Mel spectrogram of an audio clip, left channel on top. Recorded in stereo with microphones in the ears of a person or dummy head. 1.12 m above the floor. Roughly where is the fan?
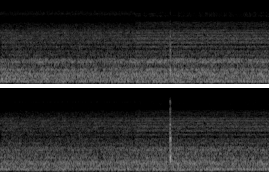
Left.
